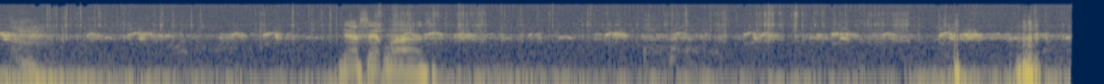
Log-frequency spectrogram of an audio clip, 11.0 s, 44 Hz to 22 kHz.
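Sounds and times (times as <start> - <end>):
geese honking: 0.0 - 10.7.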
